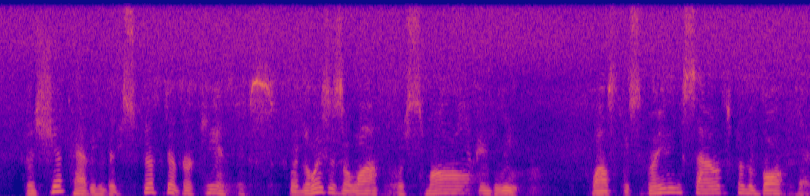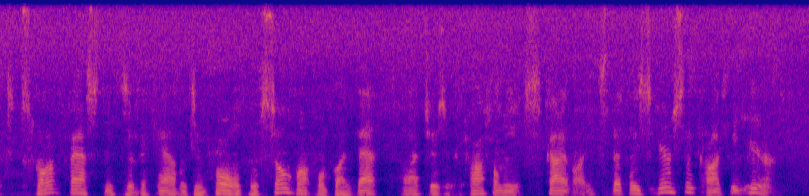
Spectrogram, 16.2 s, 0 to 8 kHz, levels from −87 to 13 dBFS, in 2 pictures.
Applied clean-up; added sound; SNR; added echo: neural mask model Resemble Enhance denoiser.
